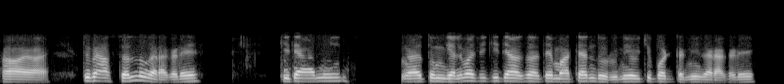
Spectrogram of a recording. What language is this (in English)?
Konkani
